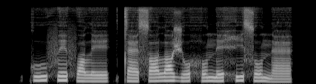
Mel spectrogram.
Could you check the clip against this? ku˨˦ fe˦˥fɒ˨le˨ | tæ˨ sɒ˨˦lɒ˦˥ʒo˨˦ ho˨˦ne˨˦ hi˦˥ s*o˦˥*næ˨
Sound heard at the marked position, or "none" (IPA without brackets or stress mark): o˦˥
